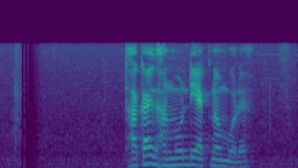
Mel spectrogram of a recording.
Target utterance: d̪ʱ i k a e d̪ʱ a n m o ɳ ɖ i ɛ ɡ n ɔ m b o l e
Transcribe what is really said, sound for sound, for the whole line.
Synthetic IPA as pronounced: d̪ʱ a k a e d̪ʱ a n m o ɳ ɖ i ɛ k n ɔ m b o ɾ e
